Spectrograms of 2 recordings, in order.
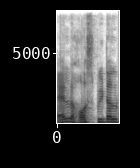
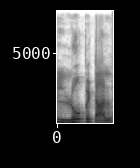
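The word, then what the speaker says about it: L'Hôpital: आप में से कई लोग इसे एल हॉस्पिटल पढ़ते होंगे। ये हॉस्पिटल नहीं है। यह लो पिटाल है। ठीक है? इसको इस तरीके से प्रोनाउंस किया जाता है। तो दया कीजिए और ऐसे प्रोनाउंस कीजिए।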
